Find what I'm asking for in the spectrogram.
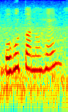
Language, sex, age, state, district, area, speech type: Assamese, female, 18-30, Assam, Kamrup Metropolitan, urban, spontaneous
